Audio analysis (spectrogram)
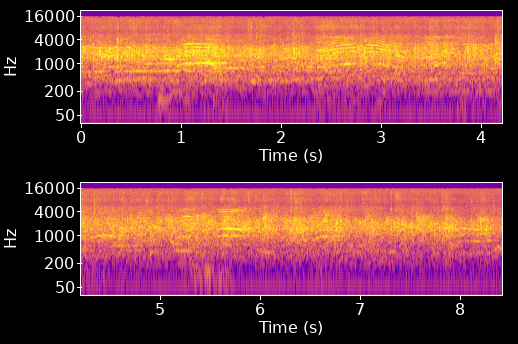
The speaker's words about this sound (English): Oh, come on, clap your hands and praise the Lord.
